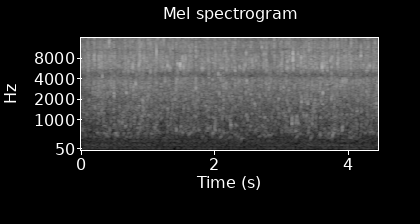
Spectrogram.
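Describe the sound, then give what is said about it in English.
Running water pours and trickles in a continuous, bright, splashing hiss that stays even and moderately loud throughout, with no voices. “You know what that's the sound of. Water. That's right, ladies and gentlemen. H2O.”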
